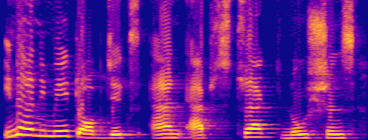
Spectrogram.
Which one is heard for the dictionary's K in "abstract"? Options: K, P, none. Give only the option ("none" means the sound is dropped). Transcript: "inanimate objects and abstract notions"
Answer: K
